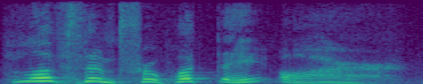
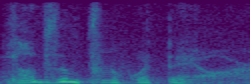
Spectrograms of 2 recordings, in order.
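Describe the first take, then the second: First: Slow, earnest, pressing; slow tender counsel. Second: Soft whispered echo of the advice; whispered repeat. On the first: Old priest counselling the young one, slow and tender. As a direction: lay it on him slowly and kindly. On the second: Old priest repeating his advice to Mark, whispered. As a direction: breathe the lesson again, almost silent. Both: Retold or imitated.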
